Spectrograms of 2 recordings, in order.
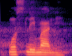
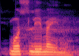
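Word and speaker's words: مسلمان: Ada alif nun di belakangnya berarti isim musanna. Bacanya jaa muslimani. Tidak boleh kita bilang jaa muslimaini. Jaa muslimani.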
